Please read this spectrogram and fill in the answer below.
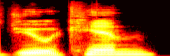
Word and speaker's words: Joaquím: because I did practice with him how to pronounce his uh first name, which is Jakim Royo. Uh, I love it. Yes, Jacquim Royo.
